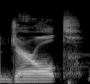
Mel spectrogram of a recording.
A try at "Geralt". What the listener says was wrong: it's a hard G. It's Geralt.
